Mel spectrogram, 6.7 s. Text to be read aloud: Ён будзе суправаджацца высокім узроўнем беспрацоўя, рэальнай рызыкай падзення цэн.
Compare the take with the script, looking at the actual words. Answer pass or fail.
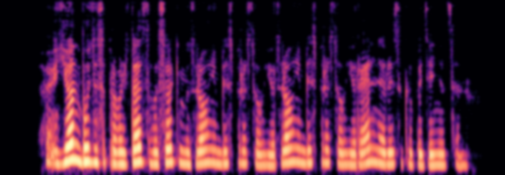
fail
